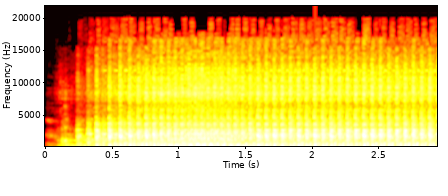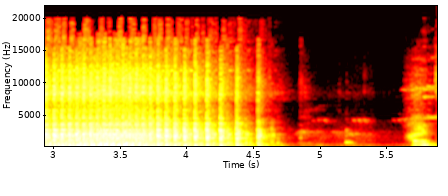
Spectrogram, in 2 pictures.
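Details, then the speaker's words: Single-needle sewing machine stitching with a fast, sharp "kadapada" rattling clatter of about three knocks a second that stops when the machine halts. "നമ്മൾ ഇതേപോലെ നമ്മുടെ single Neil machine അപ്പൊ ഇങ്ങനെ കടപട കടപടാ എന്ന് sound വരുന്നതിന്റെ first part ഒരു video ചെയ്തിട്ടുണ്ട്"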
